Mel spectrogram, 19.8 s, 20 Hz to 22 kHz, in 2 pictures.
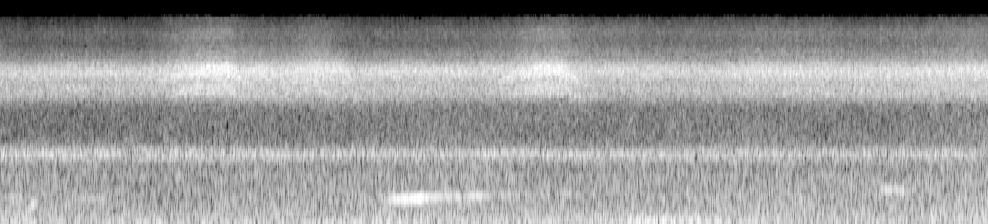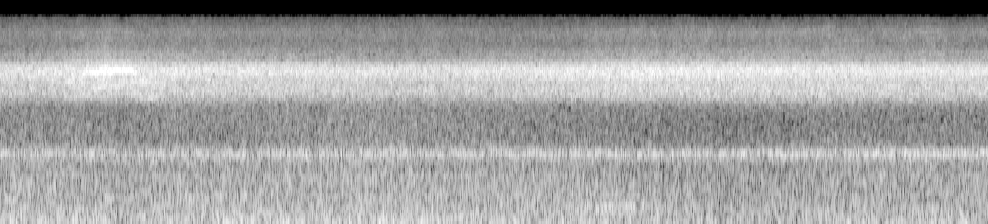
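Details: Billions of periodical cicadas, emerged in Illinois after 17 years below ground, fill the air with a relentless high hissing drone and a lower steady tone, pulsing louder around two, five and eleven seconds.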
